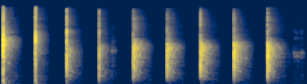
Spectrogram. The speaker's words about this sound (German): So, und ähm, als Abschluss der Offseason, weil, Leute, und jetzt könnt ihr euch alle freuen, alle klatschen jetzt gemeinsam in die Hände, das ist die letzte Woche ohne NFL Football. So, alle jetzt.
